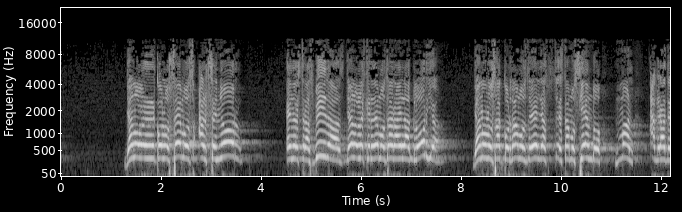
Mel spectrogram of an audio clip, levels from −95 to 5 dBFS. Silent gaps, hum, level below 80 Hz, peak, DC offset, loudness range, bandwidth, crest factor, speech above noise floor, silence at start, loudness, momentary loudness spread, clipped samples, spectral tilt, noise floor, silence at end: none; none; -40 dBFS; -6 dBFS; under 0.1%; 2 LU; 11.5 kHz; 10 dB; 47 dB; 1.25 s; -16 LUFS; 7 LU; under 0.1%; -3.5 dB/octave; -63 dBFS; 0 s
